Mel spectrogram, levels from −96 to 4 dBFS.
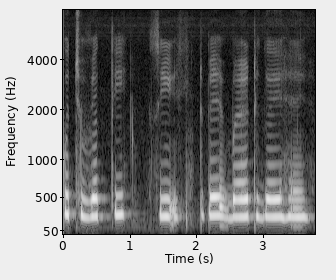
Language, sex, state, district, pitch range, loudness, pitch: Hindi, female, Uttar Pradesh, Lucknow, 235-255 Hz, -14 LUFS, 240 Hz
